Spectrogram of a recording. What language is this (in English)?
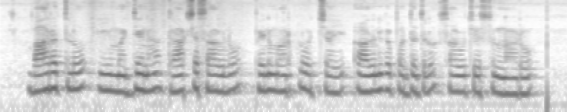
Telugu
